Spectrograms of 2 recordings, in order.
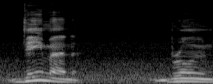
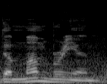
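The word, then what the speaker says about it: Demonbreun: d-e-m-o-n-b-r-e-u-n and you would think it would be demon brune street but it's pronounced demumbrian Street into mumbreon street is uh where you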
